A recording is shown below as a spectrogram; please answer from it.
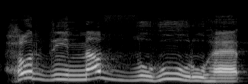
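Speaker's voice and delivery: "حرمت ظهورها" بإدغام التاء في الظاء; تُنطق "حرمت ظهورها" بظاء مشددة بلا تاء; حرمت ظهورها بالإدغام. Shown as a demonstration. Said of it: "الظاء". (تلاوة بطيئة لـ"حرمت ظهورها" مدغمة)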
